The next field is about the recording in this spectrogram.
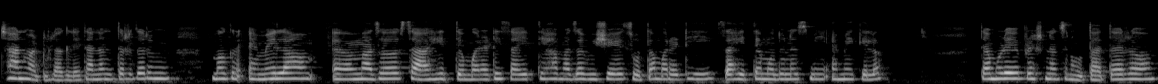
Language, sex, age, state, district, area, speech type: Marathi, female, 18-30, Maharashtra, Mumbai City, urban, spontaneous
